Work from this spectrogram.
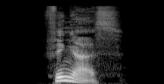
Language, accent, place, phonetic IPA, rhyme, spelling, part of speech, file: German, Germany, Berlin, [ˈfɪŋɐs], -ɪŋɐs, Fingers, noun, De-Fingers.ogg
- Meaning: genitive singular of Finger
